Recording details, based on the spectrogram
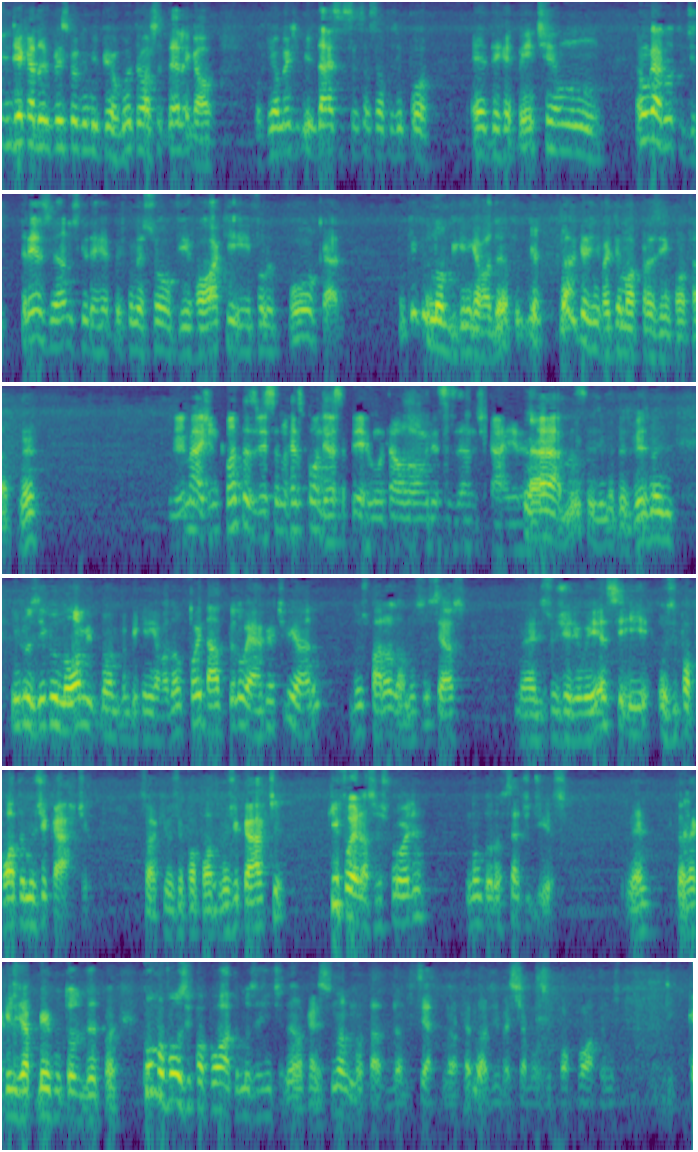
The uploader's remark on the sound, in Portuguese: ao vivo no Instagram da Alvorada FM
